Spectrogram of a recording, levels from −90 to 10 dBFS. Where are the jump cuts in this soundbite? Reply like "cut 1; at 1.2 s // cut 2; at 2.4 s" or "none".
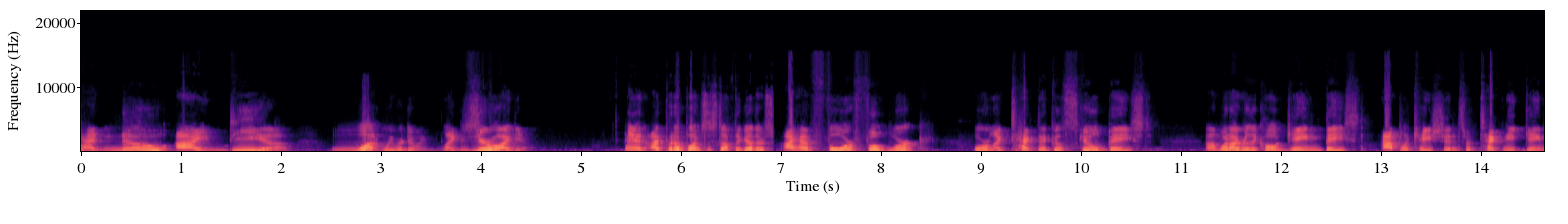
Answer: cut 1; at 6.9 s

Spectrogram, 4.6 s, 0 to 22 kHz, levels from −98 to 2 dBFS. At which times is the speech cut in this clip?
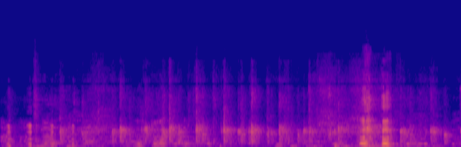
none

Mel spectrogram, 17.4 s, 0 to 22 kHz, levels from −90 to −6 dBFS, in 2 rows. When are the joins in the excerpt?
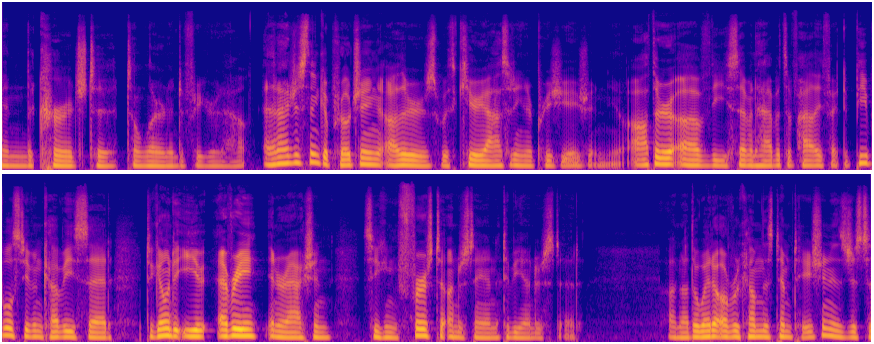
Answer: cut 1; at 2.5 s // cut 2; at 13.7 s

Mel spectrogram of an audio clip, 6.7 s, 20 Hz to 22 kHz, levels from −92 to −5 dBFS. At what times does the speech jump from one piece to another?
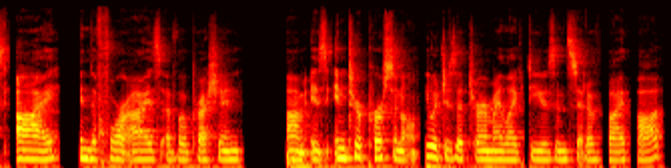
cut 1; at 4.3 s

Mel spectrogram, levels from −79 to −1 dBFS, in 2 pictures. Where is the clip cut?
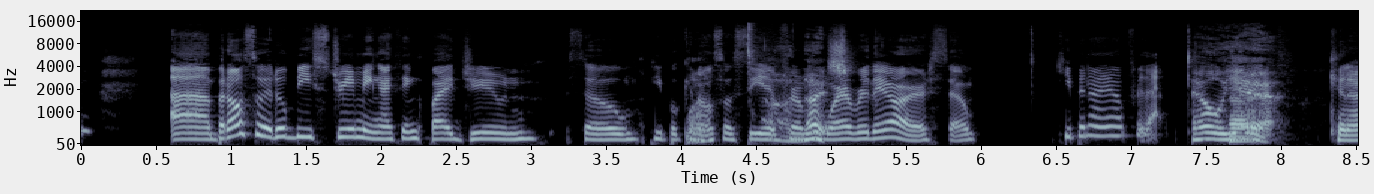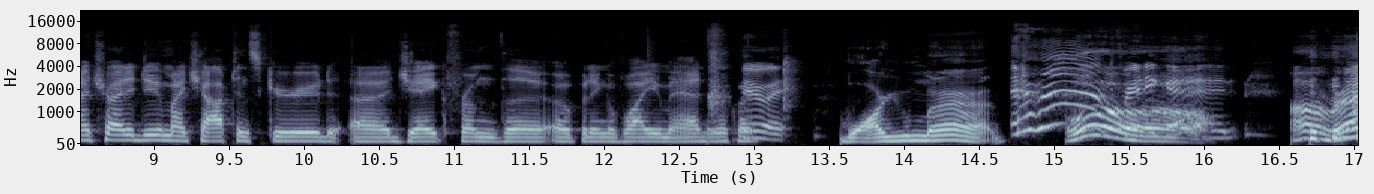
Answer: cut 1; at 7.3 s // cut 2; at 12.7 s

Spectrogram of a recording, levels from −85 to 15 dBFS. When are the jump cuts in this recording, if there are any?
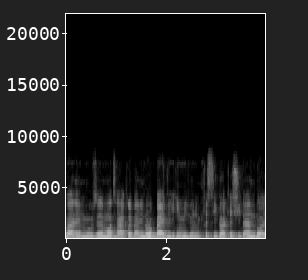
none

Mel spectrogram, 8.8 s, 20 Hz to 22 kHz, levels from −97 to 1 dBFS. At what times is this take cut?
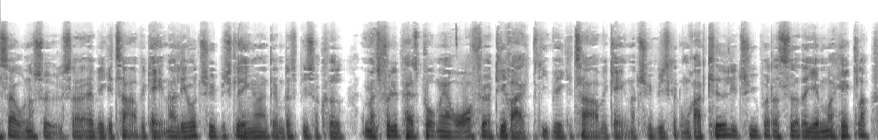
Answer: cut 1; at 3.5 s // cut 2; at 5.3 s

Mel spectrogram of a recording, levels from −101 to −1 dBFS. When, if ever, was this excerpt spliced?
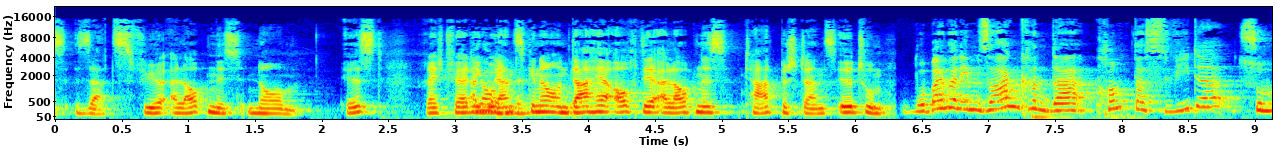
cut 1; at 3.3 s // cut 2; at 6.3 s

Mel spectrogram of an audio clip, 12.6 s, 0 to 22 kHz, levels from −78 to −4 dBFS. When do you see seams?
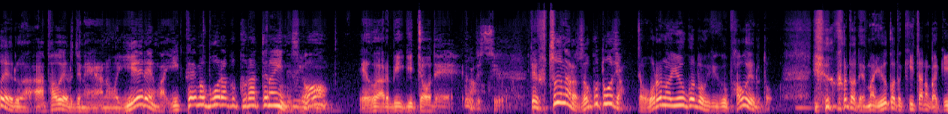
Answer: cut 1; at 6.2 s // cut 2; at 8.5 s

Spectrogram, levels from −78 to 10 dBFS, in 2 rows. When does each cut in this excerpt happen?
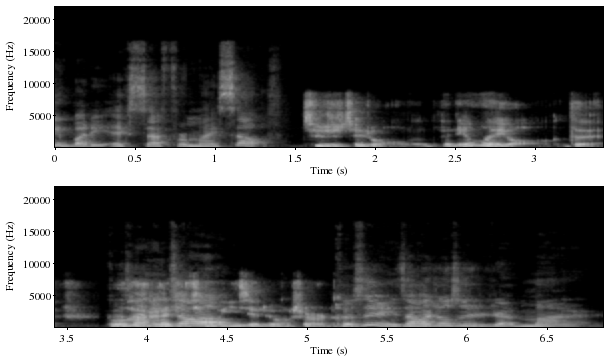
cut 1; at 1.4 s

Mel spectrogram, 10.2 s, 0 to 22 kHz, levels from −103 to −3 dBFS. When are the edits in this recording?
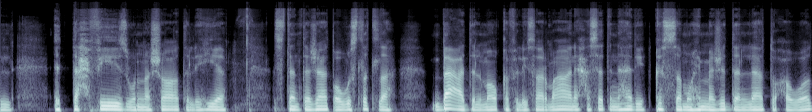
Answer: cut 1; at 4.2 s // cut 2; at 8.1 s

